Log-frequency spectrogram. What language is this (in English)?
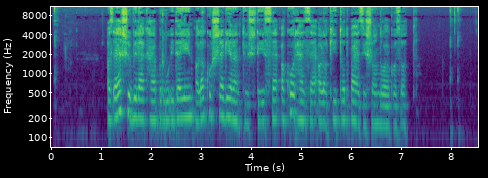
Hungarian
